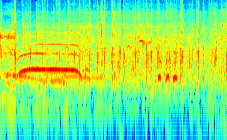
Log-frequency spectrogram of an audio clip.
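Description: Audience applause at a community poetry festival and birthday party, clapping from a crowd rising and then thinning, with a voice and whoops over it.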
